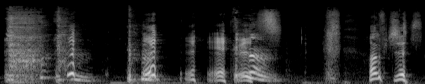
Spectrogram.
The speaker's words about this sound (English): It's me coughing without actually saying the things I want to say. It's the BS sensor going like haywire.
